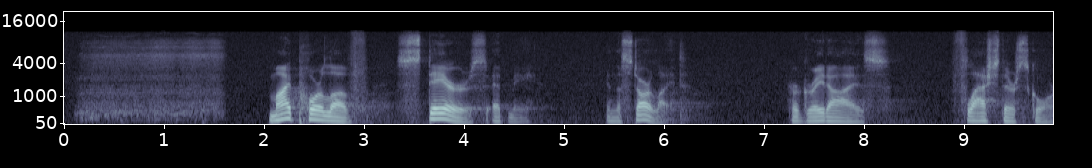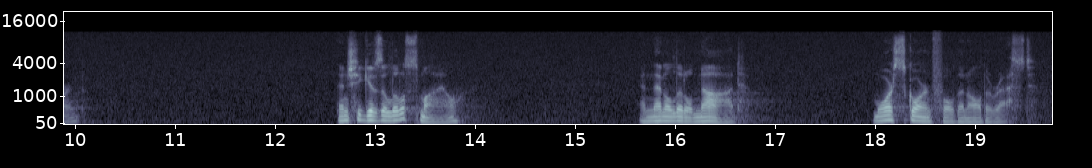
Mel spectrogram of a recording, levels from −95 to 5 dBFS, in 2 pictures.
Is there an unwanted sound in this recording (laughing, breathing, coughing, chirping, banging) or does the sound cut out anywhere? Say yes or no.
yes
